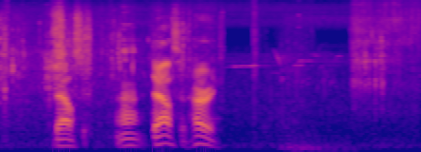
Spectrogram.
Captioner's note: none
